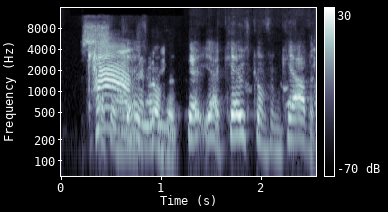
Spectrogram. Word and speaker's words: Cavan: We don't say Cavan. We say Cavan. Like what cattle do. Cavan.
